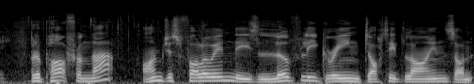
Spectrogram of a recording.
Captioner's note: none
